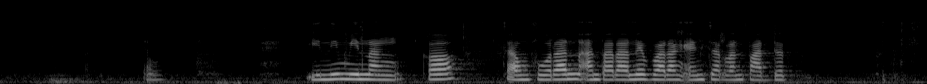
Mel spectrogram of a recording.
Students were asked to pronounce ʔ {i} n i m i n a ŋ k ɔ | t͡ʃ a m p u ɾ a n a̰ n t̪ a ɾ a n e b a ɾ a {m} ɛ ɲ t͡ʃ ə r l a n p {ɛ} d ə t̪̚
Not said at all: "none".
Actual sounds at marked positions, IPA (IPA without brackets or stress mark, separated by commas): i, ŋ, a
